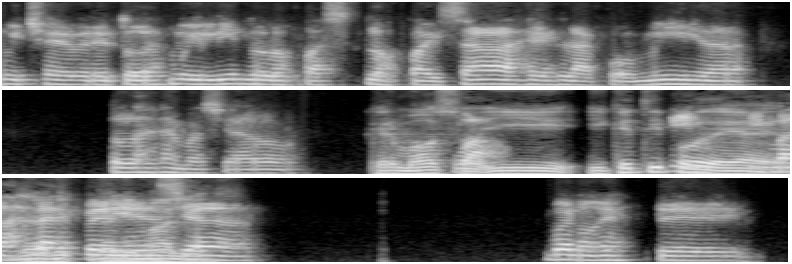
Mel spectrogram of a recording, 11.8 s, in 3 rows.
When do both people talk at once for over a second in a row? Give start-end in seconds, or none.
7.3-9.1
